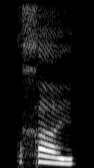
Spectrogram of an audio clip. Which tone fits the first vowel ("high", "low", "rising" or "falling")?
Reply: falling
